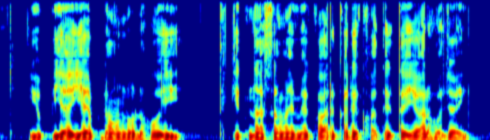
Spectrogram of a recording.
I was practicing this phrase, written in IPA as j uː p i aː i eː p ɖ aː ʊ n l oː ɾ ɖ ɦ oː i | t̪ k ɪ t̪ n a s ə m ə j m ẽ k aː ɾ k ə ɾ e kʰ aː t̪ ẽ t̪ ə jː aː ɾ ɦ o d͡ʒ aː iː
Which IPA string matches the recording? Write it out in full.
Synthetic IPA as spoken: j uː p i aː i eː p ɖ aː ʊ n l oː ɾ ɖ ɦ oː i | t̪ k ɪ t̪ n a s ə m ə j m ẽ k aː ɾ k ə ɾ e kʰ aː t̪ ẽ t̪ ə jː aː ɾ ɦ o d͡ʒ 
